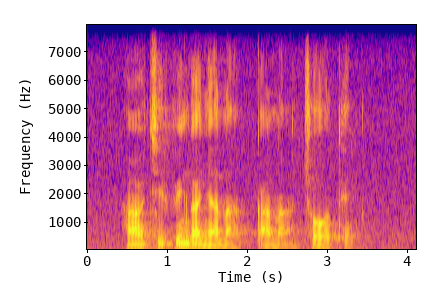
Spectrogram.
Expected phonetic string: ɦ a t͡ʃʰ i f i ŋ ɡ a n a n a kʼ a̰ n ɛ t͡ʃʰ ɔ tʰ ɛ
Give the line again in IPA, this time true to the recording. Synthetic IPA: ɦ a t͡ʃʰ i f i ŋ ɡ a ɲ a n a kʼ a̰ n a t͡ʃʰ ɔː tʰ ɛ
